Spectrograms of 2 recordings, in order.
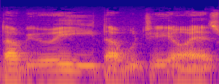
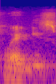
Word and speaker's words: Weggis: I think it's spelled W-E-G-G-I-S, Weggis, Weggis.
